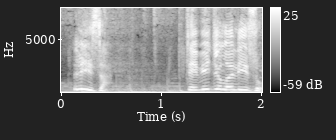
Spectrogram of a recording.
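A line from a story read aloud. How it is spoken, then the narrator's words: Shouting. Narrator (Russian): закричал Тихон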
